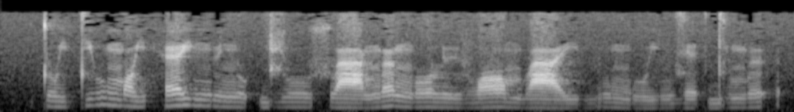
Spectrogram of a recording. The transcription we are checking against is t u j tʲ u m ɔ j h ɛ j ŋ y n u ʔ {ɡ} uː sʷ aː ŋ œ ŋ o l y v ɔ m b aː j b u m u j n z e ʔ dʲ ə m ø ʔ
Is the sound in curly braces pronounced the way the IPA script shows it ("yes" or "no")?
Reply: no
